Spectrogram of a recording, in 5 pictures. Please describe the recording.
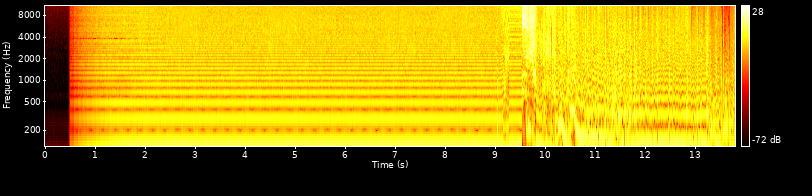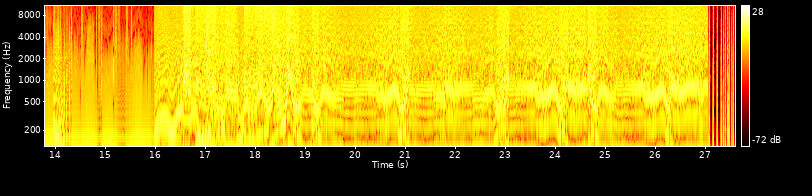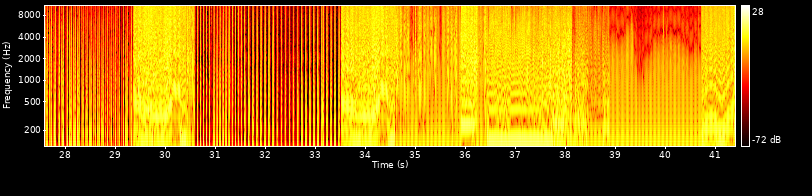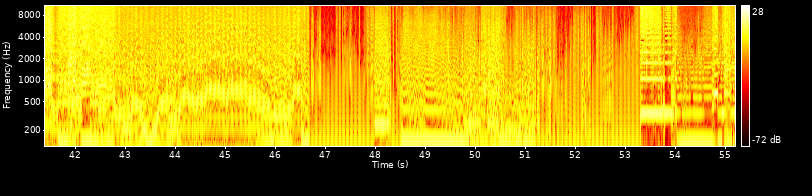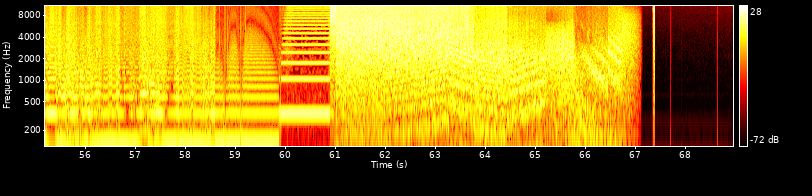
Composition made using SoundEdit 16 on Mac. Mainly done using the
SoundEdit 16 generated tones put through many different filters.
filtered, industrial, noisy, electronic, glitch, composition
